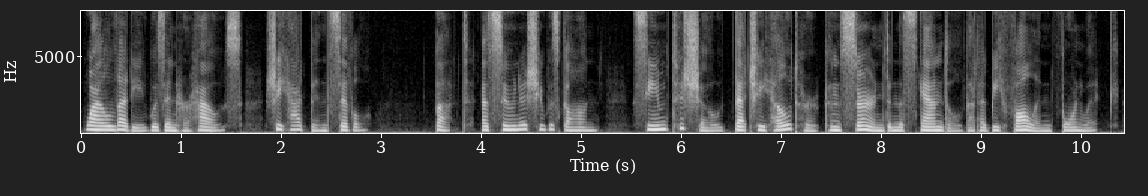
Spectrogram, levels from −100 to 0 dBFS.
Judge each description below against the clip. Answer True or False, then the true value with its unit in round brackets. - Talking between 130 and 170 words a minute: False (185 wpm)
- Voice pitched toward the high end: True (205 Hz)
